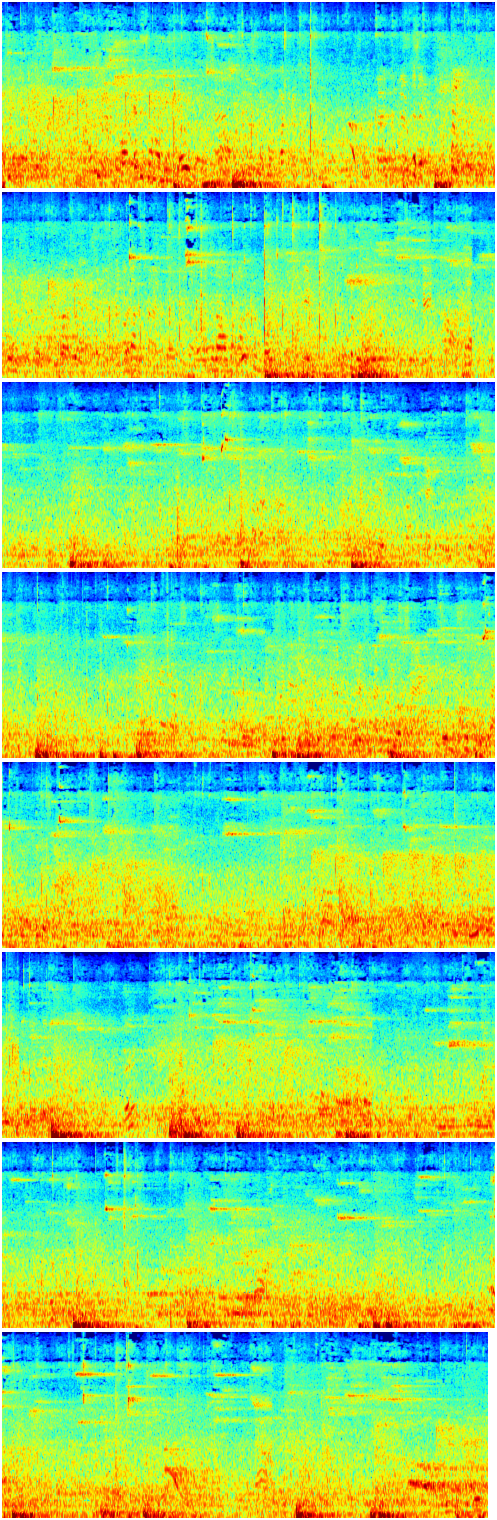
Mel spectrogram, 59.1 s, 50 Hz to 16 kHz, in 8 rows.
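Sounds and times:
hubbub of voices: 0.0s - 59.0s.

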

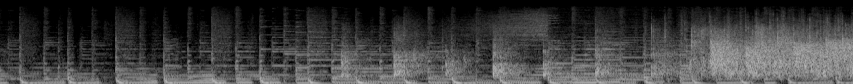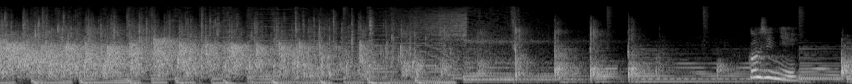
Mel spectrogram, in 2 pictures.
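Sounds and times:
background music: 0.0s - 17.0s
people applauding: 6.1s - 14.6s.

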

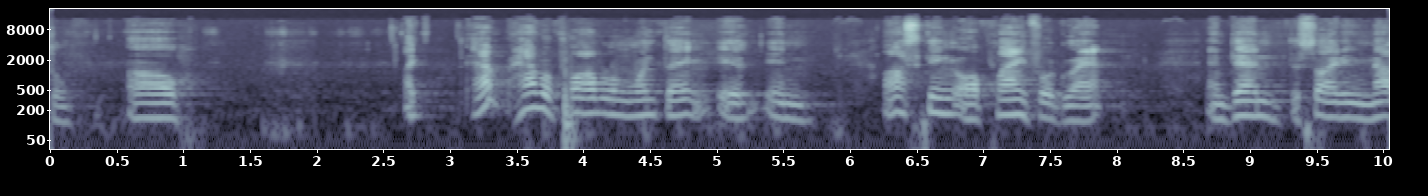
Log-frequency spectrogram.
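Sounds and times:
man speaking: 0.0s - 1.3s, 2.6s - 10.0s
low room noise: 0.0s - 10.0s.

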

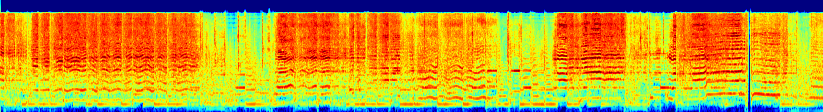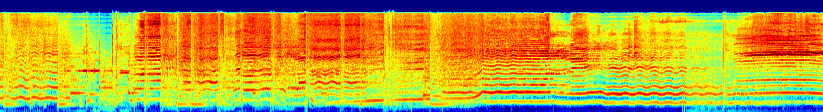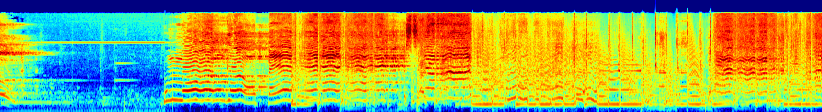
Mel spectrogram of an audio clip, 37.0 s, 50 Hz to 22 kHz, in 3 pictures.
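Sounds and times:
woman singing through a microphone: 0.0s - 25.4s, 27.1s - 37.0s
hand drums: 0.0s - 27.4s, 28.9s - 37.0s
struck metallophone strikes: 0.1s - 20.2s, 22.6s - 37.0s
gamelan: 0.2s - 20.8s, 23.2s - 28.2s
metallophones struck with mallets: 23.2s - 27.4s
kettle gongs ringing: 24.8s - 27.6s.

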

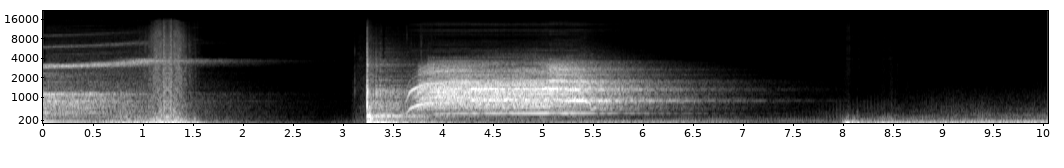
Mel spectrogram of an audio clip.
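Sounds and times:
whistle-like tone: 0.0s - 2.4s.

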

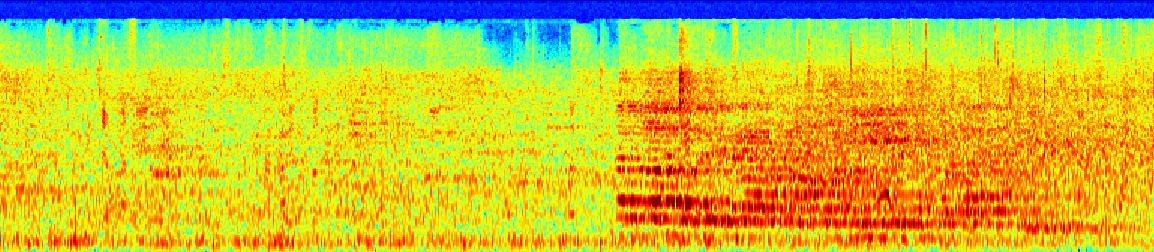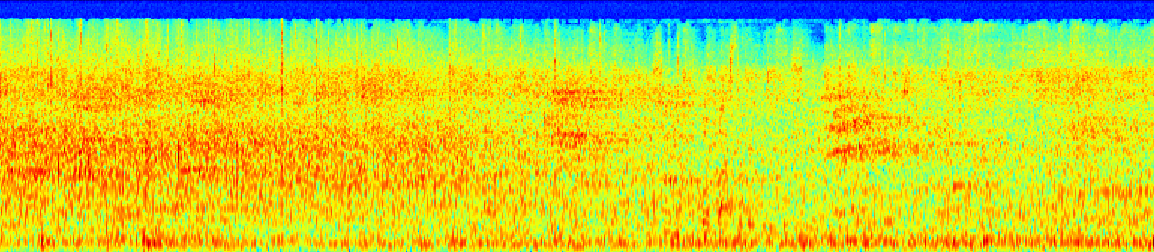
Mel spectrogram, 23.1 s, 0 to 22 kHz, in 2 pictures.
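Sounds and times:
children's voices echoing: 6.2s - 14.2s.

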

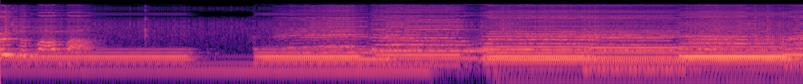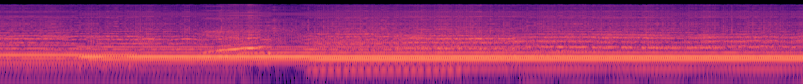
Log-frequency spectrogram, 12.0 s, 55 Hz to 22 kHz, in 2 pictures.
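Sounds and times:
church organ chord: 0.0s - 12.0s
organ bass note: 0.0s - 12.0s.

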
